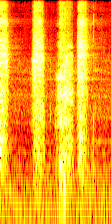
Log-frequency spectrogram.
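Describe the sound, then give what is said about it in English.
A voice imitates a creature sniffing as it comes right past: four quick, breathy inhales in a steady rhythm, fairly loud, with no words spoken. “And it comes right past and you can hear it.”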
